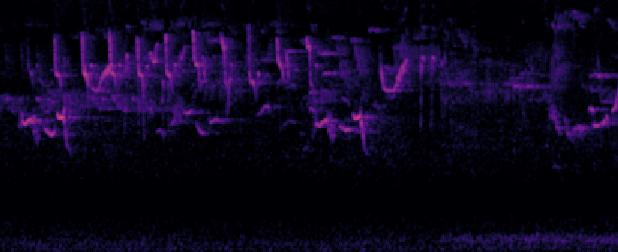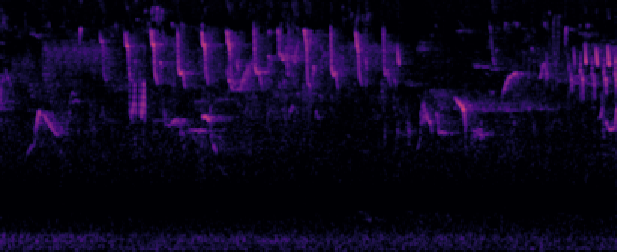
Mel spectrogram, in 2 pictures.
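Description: Faint birdsong: small birds chirping in quick runs of high, sharp notes that come and go, over low background noise.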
